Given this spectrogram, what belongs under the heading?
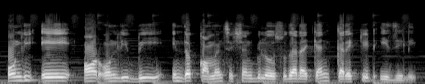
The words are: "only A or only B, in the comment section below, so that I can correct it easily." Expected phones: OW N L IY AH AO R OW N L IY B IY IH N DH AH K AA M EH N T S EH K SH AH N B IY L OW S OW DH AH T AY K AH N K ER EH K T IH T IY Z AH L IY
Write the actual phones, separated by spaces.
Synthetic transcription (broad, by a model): OW N L IY AH AO R OW N L IY B IY IH N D AH K AA M EH N T S EH K SH AH N B IY L OW S OW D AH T AY K AH N K ER EH K T IH T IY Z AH L IY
